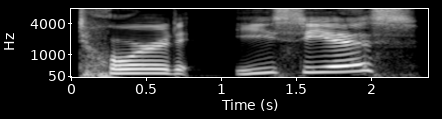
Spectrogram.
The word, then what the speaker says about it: Tordesillas: Tordesillas.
